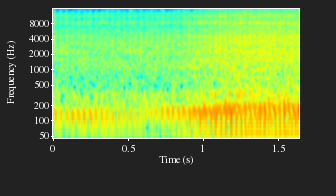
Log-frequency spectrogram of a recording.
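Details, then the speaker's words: Honda Karisma motorcycle, throttle raised to fast idle before setting the idle screw: rises slightly and steadies with an even beat, running cleanly with no misfire. "nah ini setelan langsamnya bisa ya Bisa kecil ini kalau mau nyetel itu gini dulu guys dibesarin dulu"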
